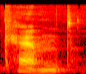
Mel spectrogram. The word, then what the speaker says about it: can't: can't can't can't can't debe sonar la t porque si dices can es afirmativo y can't es cannot viene de negativo. Cannot. You can't. You can't. Can't es suave, no es así como que can't. No, es can't.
